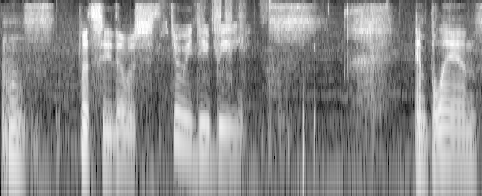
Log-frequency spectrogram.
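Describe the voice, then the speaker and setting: A man hosting an online drone race, calling out pilots and teams in an unhurried way. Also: fairly high pitch, pushed and bright, faint music behind, poor audio. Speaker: race director and host.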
